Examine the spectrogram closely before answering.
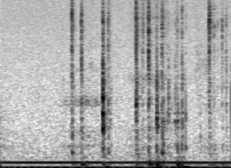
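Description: Rapid, uneven keystrokes on a computer keyboard with a small enter key while writing program code, a series of sharp clicks in quick bursts over a steady low electrical hum, with no voices.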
